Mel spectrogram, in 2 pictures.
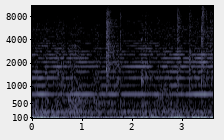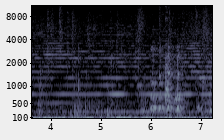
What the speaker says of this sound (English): This is the loudest toothbrush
